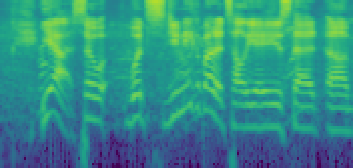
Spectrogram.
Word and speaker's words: atelier: It's Atelier. It's a French word for like an artist studio.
